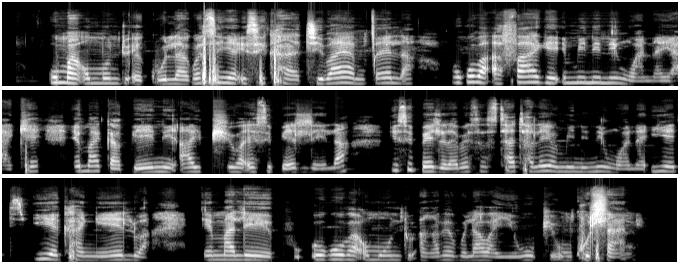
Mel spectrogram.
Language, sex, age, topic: North Ndebele, female, 18-24, health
